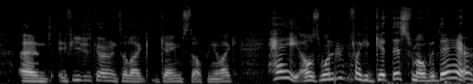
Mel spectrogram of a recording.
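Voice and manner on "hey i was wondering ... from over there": high, fake American accent, anime-hero style. Retelling asking for something in a GameStop, put-on American accent. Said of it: "my one American accent".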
